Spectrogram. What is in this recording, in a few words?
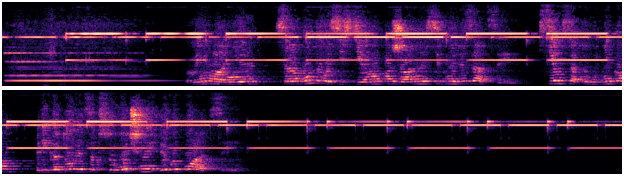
russia vox alarm, fire alarm; garrysmod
